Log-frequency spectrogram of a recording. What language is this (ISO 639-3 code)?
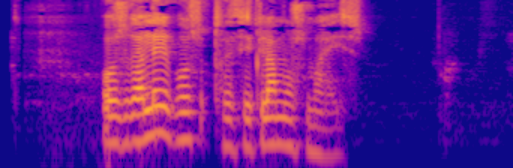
glg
